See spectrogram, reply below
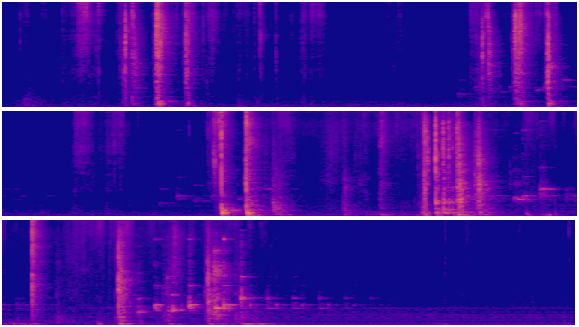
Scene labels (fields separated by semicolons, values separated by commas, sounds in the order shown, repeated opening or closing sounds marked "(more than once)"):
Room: living room; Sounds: phone ringing, door (more than once), footsteps, light switch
